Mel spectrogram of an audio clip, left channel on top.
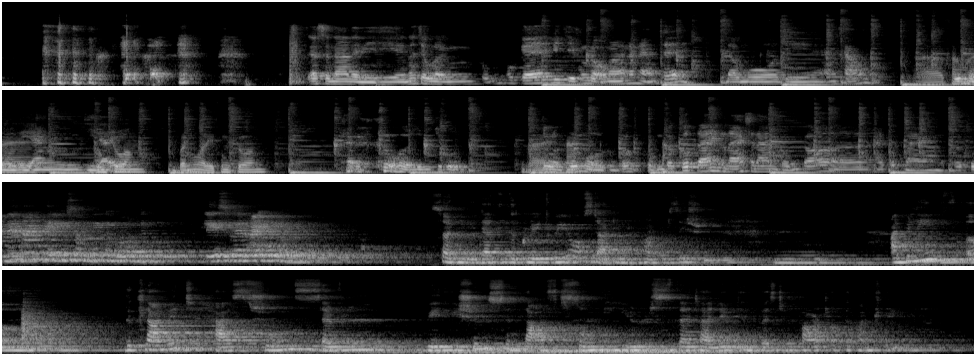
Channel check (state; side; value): different; both; correlation 0.00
